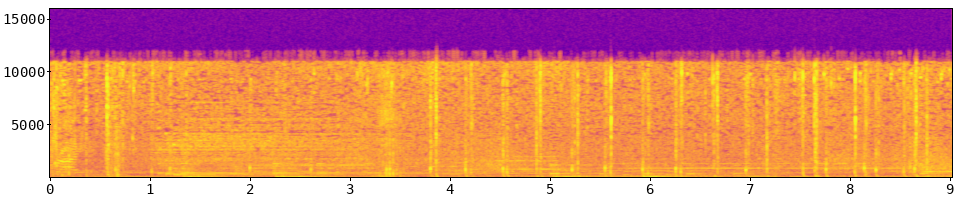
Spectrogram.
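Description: Steady rain falls over the city of Novigrad in The Witcher 3, a constant hiss with a horse's hooves clopping close by and voices faintly under it.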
